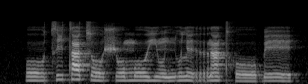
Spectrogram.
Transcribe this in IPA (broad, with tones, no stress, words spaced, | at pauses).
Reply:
oː˨ t͡si˦ta˦t͡soː˨ ʃo˦moː˦ jũ˨ɲu˦lɪ˨ rã˦tʰoː˨ɓe˦˨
